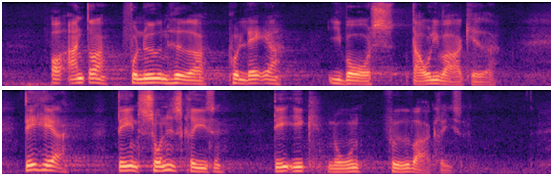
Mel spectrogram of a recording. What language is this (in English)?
Danish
